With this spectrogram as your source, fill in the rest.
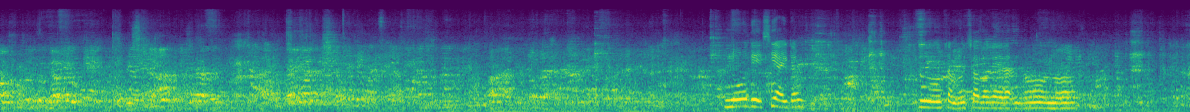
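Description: A crowd of people chatters in an echoing indoor hall.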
